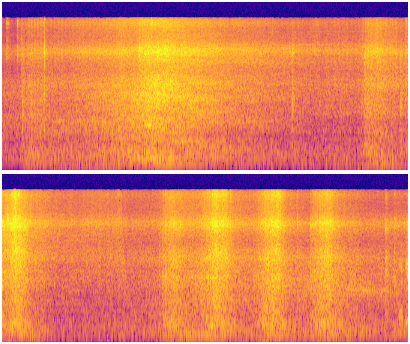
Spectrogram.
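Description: A Honda Scoopy scooter engine, previously sputtering and stalling, starts and is revved several times. Broad roaring swells rise and fall over a running motor, with a voice speaking faintly underneath.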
